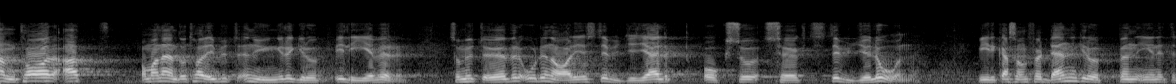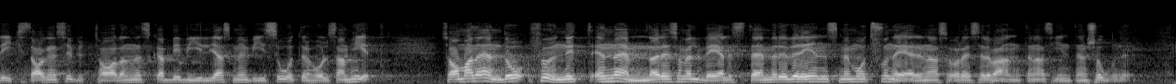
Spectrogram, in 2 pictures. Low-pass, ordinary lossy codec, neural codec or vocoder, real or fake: 7.2 kHz; none; none; real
